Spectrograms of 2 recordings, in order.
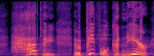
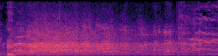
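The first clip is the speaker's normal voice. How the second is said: breathless laugh; 10 semitones higher, 11 dB quieter than usual. Real, not acted. Audience-style helpless laugh.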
